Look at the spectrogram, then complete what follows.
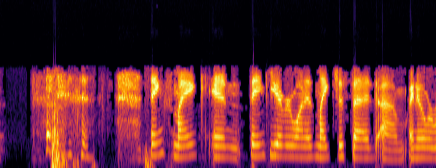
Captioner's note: laugh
